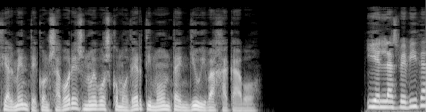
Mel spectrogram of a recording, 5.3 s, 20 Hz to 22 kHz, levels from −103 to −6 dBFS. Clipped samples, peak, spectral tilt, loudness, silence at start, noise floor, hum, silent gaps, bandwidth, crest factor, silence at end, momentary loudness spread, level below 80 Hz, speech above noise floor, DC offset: under 0.1%; -6 dBFS; -7 dB/octave; -21 LUFS; 0 s; under -90 dBFS; none; 3.44-4.52 s; 14.5 kHz; 16 dB; 0 s; 8 LU; -46 dBFS; over 69 dB; under 0.1%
